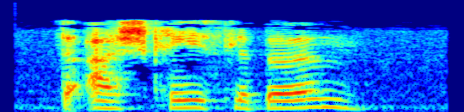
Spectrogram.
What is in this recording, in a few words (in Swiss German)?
"aschgriesslabauim", alsace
